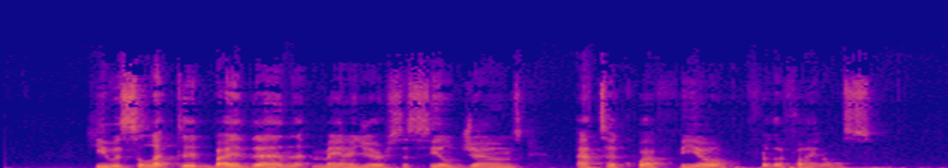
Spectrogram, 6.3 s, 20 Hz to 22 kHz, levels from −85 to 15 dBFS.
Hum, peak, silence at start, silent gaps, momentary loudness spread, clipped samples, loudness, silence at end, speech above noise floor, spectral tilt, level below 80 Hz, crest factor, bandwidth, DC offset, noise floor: none; -6 dBFS; 0.65 s; none; 10 LU; under 0.1%; -24 LUFS; 0.15 s; 34 dB; -5 dB/octave; -46 dBFS; 18 dB; 15.5 kHz; under 0.1%; -57 dBFS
